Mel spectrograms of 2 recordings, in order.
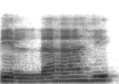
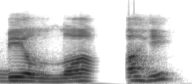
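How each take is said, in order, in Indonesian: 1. Bunyi L-nya ringan dan tipis. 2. Bunyi L-nya berat dan tebal.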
